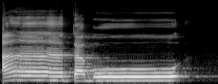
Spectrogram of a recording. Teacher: تو الف وقف میں بھی نہیں پڑھا جائے گا، وصل میں بھی نہیں پڑھا جائے گا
